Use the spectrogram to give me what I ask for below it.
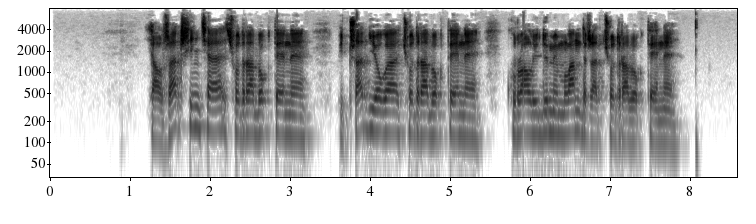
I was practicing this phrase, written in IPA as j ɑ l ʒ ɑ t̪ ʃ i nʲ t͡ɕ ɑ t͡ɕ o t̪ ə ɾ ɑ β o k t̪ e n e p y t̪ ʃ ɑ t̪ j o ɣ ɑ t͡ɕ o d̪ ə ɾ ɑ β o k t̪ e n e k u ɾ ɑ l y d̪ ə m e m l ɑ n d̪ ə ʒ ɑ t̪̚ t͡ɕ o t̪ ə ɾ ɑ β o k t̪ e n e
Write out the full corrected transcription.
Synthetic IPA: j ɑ l ʒ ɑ t̪ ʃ i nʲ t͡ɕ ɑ t͡ɕ o d̪ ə ɾ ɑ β o k t̪ e n e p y t̪ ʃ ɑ t̪ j o ɣ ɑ t͡ɕ o d̪ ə ɾ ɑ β o k t̪ e n e k u ɾ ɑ l y d̪ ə m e m l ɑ n d̪ ə ʒ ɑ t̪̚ t͡ɕ o d̪ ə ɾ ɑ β o k t̪ e n e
